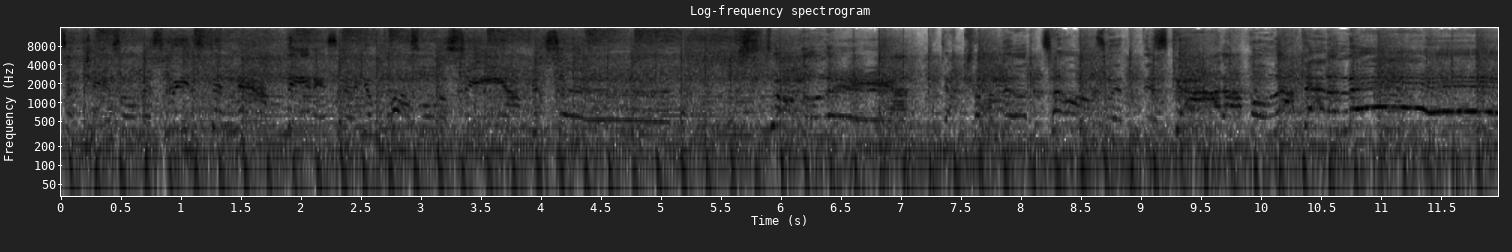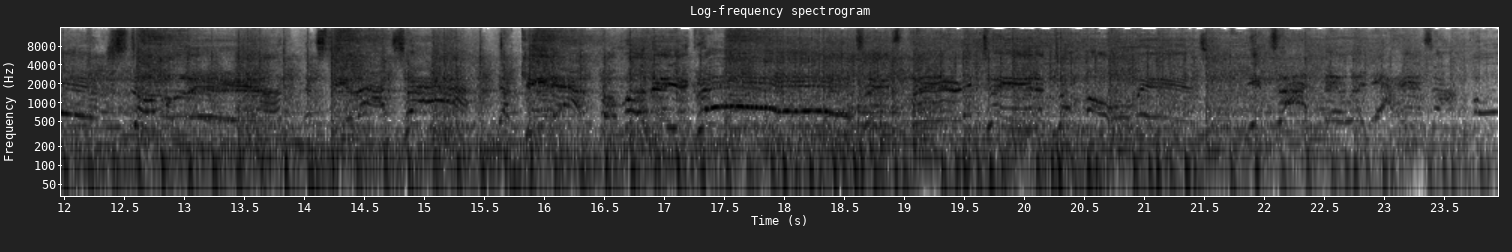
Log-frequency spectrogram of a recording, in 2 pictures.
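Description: A thrash metal song plays at full, steady loudness, with dense distorted guitars and pounding drums under shouted, wavering vocals that rise and fall throughout.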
